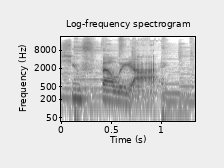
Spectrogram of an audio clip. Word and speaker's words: Hufelii: Sempervivum Hufelii. If Hugh Grant took a stumble, we would say, Hugh fell, EI.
